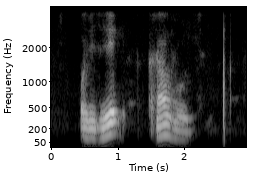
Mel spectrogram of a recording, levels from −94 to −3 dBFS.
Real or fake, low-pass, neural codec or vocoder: fake; 3.6 kHz; codec, 16 kHz, 2 kbps, FreqCodec, larger model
